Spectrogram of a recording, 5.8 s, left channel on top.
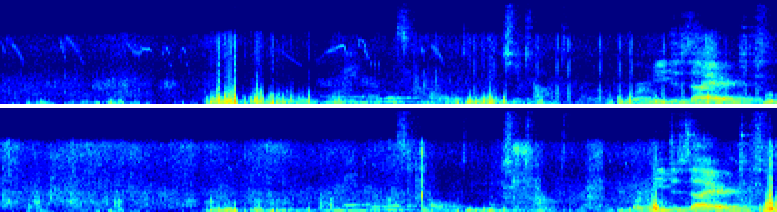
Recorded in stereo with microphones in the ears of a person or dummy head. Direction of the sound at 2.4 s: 5° right (ahead or behind).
